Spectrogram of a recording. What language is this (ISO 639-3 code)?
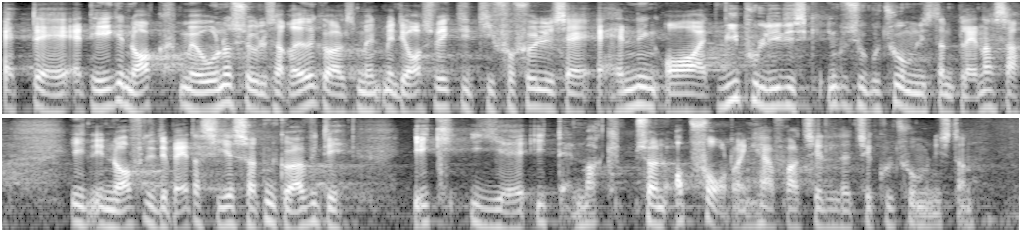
dan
